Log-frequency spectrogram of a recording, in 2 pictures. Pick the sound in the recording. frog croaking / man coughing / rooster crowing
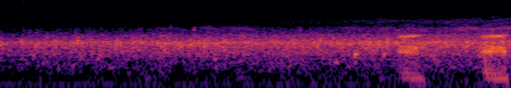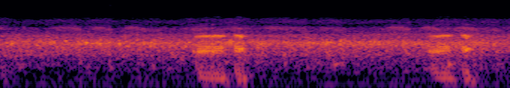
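frog croaking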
